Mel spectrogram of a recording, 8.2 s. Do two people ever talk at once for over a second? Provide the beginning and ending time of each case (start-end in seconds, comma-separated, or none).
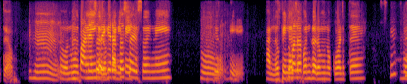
1.2-2.7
